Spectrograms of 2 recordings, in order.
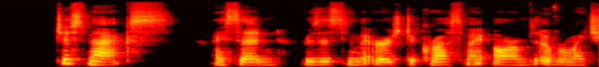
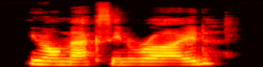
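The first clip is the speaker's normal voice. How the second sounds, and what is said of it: Sneering British accent. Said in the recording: “He said with a sneering British accent”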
